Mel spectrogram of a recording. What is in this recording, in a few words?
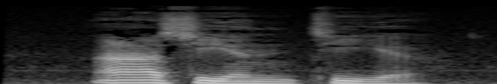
"Asientier", Dutch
